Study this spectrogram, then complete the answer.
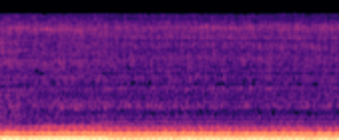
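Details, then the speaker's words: Minivan idling after the exhaust pipe was refitted into the joint and the hanger lined up. It has a smooth, even low rumble with no ticking or puffing from the joint, so the repaired exhaust is sealed, quiet and not leaking. "We're gonna see how quiet it is. We're gonna see where it's leaking from. Oh, it's so quiet. Oh my goodness, it's so quiet."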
